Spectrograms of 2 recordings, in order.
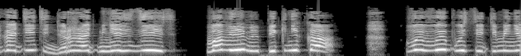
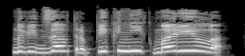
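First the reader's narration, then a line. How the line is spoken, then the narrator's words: Sobbing girl. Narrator (Russian): зарыдала девочка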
